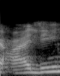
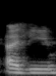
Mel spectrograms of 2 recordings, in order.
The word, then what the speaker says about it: أليم: ये अलीम नहीं है, अलीम है। हमजा की प्रोनाउंसिएशन को करेक्ट कीजिए।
